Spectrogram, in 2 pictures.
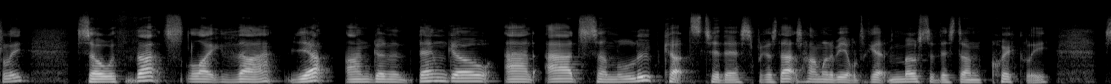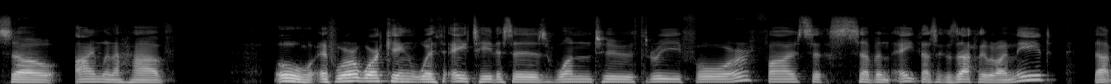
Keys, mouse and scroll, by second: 0.0 typing, 1.6 right click, 3.0 right click, 3.7 middle click, 4.3 click, 4.5 middle click, 6.4 click, 6.5 scroll down 1, 6.9 shift+middle click, 7.6 shift+middle click, 8.9 ctrl+r, 9.9-13.2 scroll up 1, 13.2-15.2 scroll down 1.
